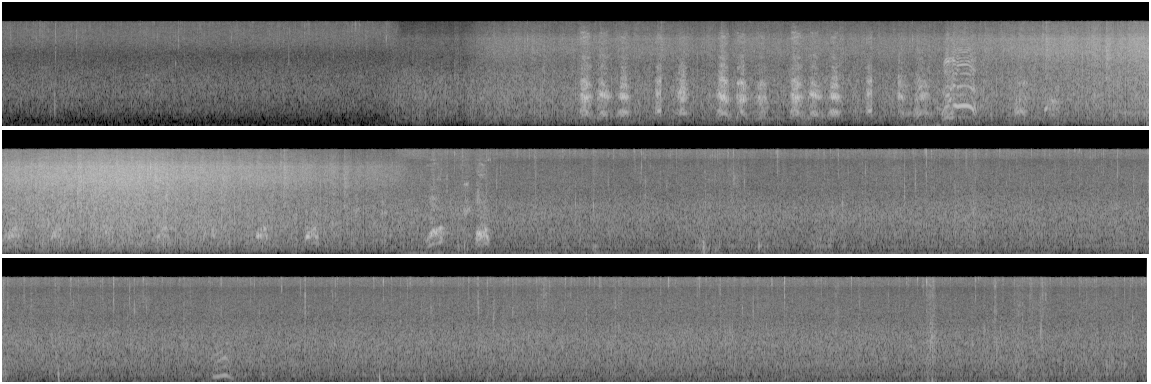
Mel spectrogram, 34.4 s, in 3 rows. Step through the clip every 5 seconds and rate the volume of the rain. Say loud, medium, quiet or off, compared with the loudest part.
quiet, medium, loud, medium, medium, medium, medium.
